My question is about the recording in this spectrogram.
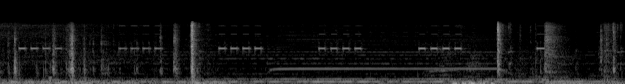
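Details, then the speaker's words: Honda Brio at the start button: repeated short high beeps and light clicks, with no cranking. The battery is weak or dead and too weak to start the engine, so it will be replaced. "kondisinya seperti ini ketika daya untuk memulai sudah tidak cukup kuat lagi untuk sekadar menekan tombol, maka mesin tidak bisa menyala. Jadi kondisi ini terjadi karena baterai lemah atau sudah habis."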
